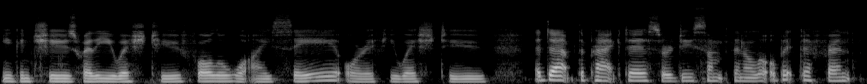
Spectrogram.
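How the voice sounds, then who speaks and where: A woman guiding a relaxation meditation as a yoga teacher, soothing and unhurried, offering gentle, permissive instructions. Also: a bass voice, no room sound, muffled recording.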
